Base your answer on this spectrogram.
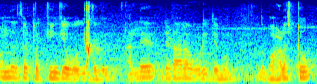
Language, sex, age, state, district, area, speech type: Kannada, male, 18-30, Karnataka, Davanagere, urban, spontaneous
